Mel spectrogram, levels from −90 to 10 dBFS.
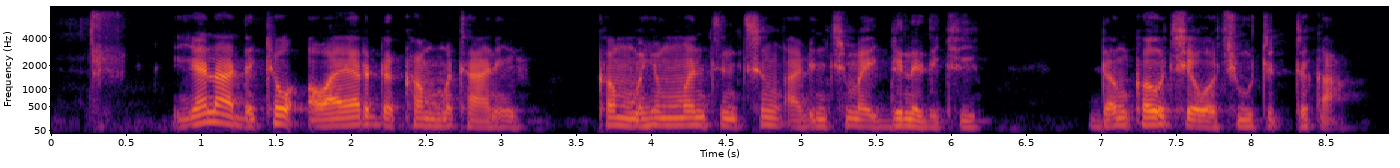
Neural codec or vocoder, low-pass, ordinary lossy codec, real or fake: codec, 16 kHz, 16 kbps, FunCodec, trained on LibriTTS, 50 frames a second; 7.2 kHz; none; fake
